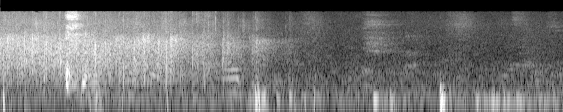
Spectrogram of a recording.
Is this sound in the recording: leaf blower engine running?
no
